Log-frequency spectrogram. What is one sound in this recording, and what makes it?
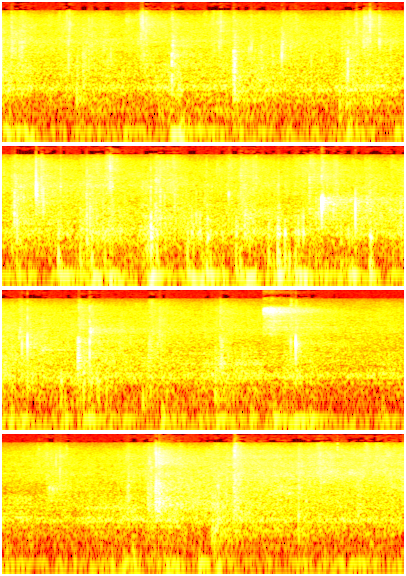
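Footsteps crunch on concrete in an echoing tunnel.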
